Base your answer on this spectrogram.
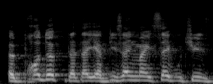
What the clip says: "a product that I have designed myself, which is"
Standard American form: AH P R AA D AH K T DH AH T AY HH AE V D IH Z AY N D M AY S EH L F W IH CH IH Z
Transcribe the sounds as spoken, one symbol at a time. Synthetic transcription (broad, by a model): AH P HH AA D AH K T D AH T AY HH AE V D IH Z AY N M AY S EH L F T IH IH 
